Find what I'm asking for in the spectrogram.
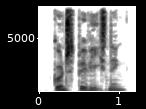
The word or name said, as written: GUNSTBEVISNINGERNE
